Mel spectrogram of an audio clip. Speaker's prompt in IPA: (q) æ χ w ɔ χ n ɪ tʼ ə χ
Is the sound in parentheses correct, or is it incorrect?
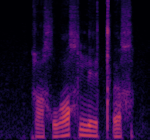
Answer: correct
